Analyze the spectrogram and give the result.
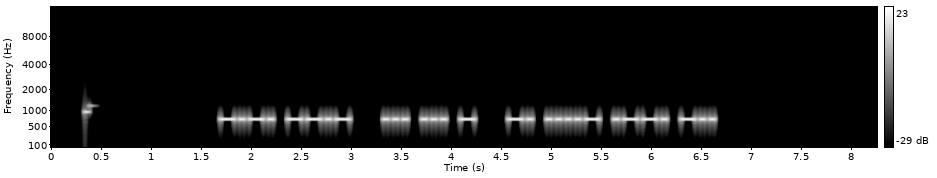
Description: Morse code, heard as a keyed tone, about 25 wpm, 700 Hz. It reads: CQ SST N4PD
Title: K1USN SST QSO Practice - 25wpm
